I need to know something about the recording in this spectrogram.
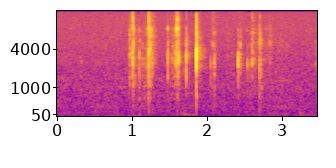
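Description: Small beads rattle inside a glass jar.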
